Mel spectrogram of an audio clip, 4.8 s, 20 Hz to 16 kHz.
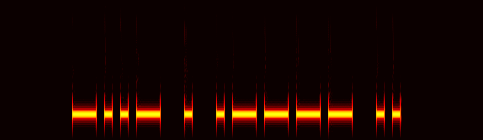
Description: Morse code, heard as a keyed tone, about 15 wpm, 700 Hz. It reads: XE1I
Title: DXCC-100 Call Signs - 4 Characters - Repeated 3x - 15wpm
